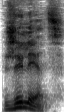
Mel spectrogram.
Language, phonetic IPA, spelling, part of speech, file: Russian, [ʐɨˈlʲet͡s], жилец, noun, Ru-жилец.ogg
- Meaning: lodger, tenant, roomer; inmate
